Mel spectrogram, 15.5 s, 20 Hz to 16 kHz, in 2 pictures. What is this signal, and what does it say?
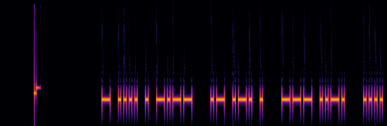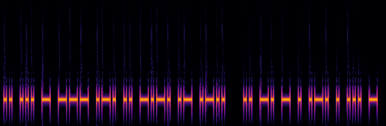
Morse code, heard as a keyed tone, about 22 wpm, 700 Hz. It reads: THEY ARE OF HISTORICAL INTEREST
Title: Sentences from Top 1000 Words - Review Part 4 - 22wpm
